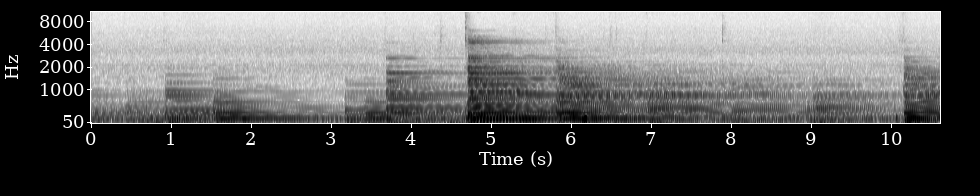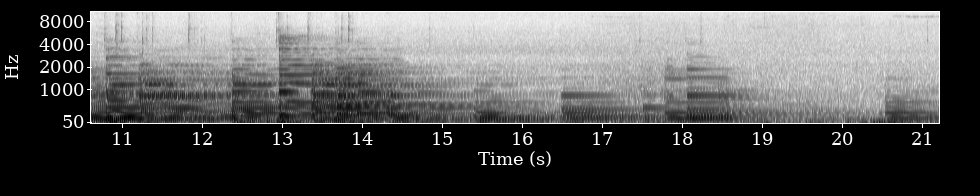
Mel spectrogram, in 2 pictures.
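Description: Piano music with chords and single notes struck one after another, each ringing out and fading. The strongest chords come about five seconds in and again about ten seconds in.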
